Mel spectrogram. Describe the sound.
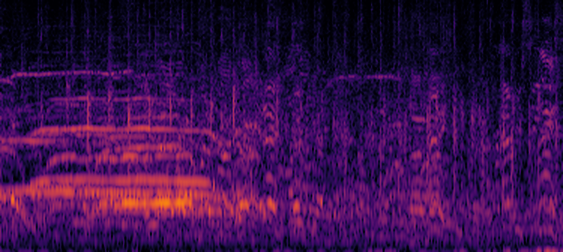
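A crowd cheers and whoops loudly, with many overlapping shouting voices rising together and a scatter of clapping, then the noise settles into a steady, slightly softer roar of cheers and applause.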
